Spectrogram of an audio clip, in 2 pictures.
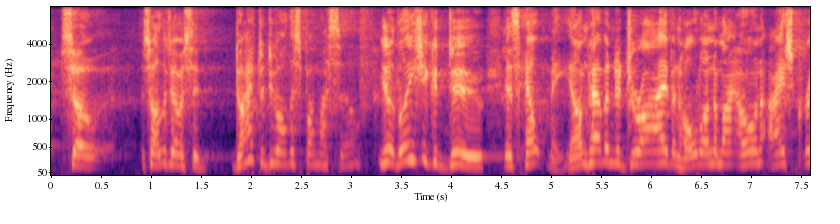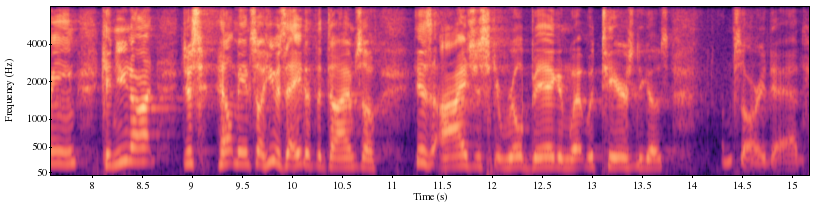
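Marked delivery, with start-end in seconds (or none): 1.8-9.5 put-on raised, higher-pitched frustrated complaint to the boy; a dad snapping at his kid, half mock; exasperated scolding. Scolding son over spilled ice cream. 14.3-15.1 put-on high, soft, small child's apology; lightly voiced teary kid; tearful little boy. Tearful eight-year-old apologizes.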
